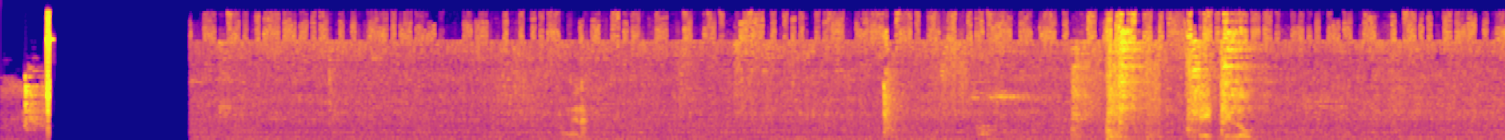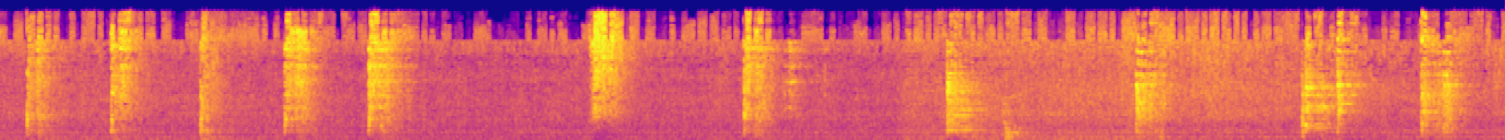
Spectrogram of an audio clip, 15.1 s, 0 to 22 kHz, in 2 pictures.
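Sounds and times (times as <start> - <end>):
steady background noise: 1.0 - 15.0
sharp metal clanking knocks: 4.4 - 6.4, 7.6 - 9.7, 12.2 - 14.9.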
